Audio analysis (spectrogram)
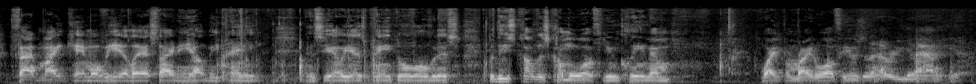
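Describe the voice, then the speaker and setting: A man's voice: low voice, distant mic. A man who paints houses, explaining how to paint a ceiling in a loose, rambling way full of fillers, recorded by a camera in a living room under renovation. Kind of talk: casual how-to demonstration. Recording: roomy, off-mic, faint background hiss.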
